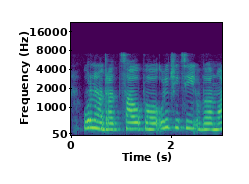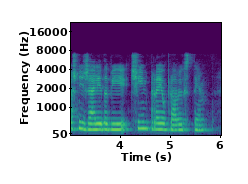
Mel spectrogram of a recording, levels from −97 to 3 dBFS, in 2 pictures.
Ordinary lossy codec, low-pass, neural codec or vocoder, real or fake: none; 7.2 kHz; codec, 16 kHz, 4 kbps, FunCodec, trained on Chinese and English, 50 frames a second; fake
